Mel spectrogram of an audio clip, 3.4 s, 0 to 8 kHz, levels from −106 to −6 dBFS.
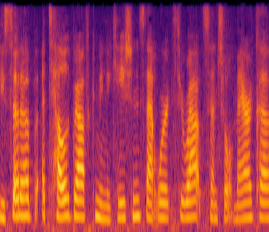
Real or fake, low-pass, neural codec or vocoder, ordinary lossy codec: fake; 7.2 kHz; codec, 16 kHz in and 24 kHz out, 0.8 kbps, FocalCodec, streaming, 65536 codes; MP3, 48 kbps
